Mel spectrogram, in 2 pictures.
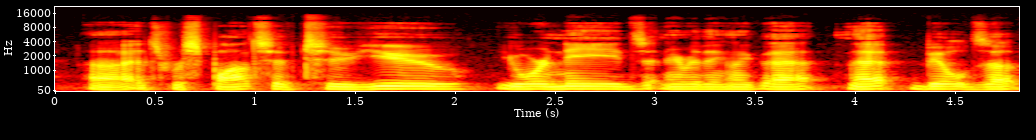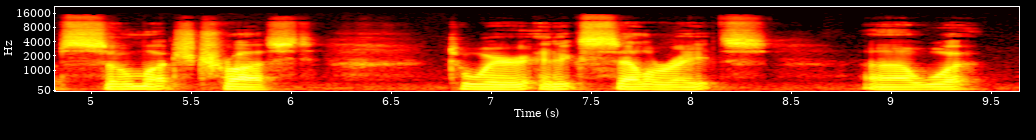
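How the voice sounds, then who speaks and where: At a moderate pace, a man speaks at a medium pitch with a bright, sharp tone and fairly even intonation. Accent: slight Appalachian. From Winston-Salem, North Carolina. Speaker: farm network coordinator. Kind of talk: casual interview conversation.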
